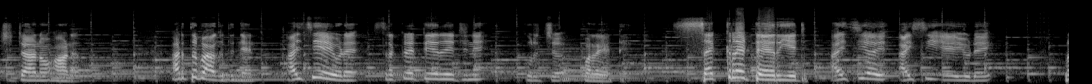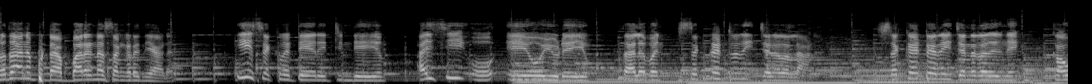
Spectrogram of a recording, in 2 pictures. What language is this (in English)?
Malayalam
